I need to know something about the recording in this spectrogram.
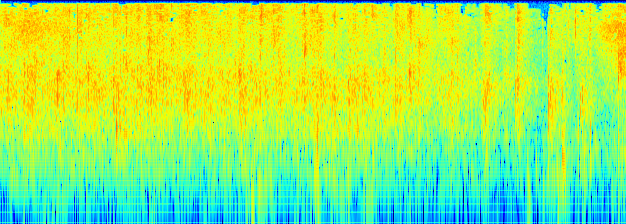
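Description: Sustained audience applause, a dense wash of many hands clapping at a steady, even level for several seconds, with no voices standing out.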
